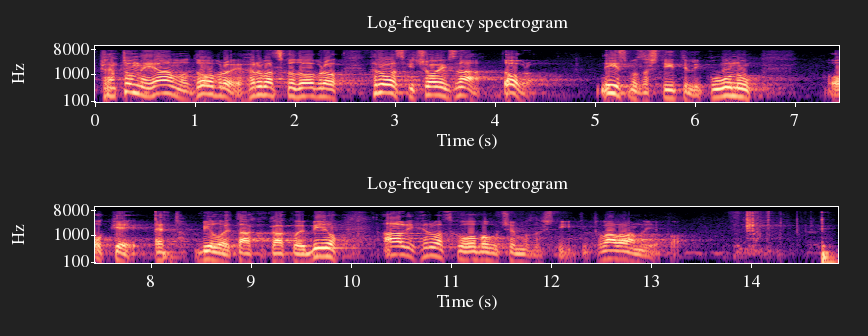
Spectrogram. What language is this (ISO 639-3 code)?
hrv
